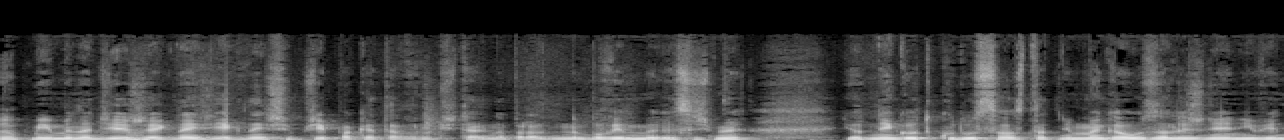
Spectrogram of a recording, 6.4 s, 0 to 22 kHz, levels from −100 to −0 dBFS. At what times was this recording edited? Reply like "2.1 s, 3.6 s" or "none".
none

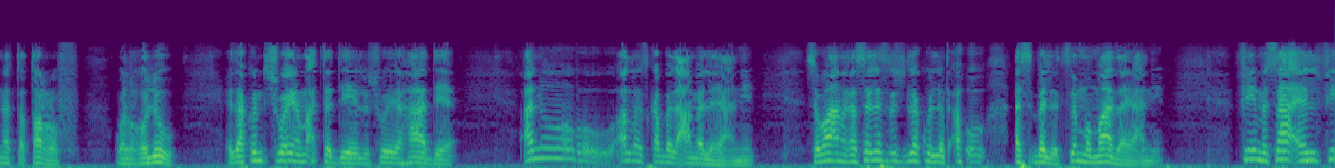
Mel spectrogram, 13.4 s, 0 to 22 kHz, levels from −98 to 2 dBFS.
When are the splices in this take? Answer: 5.8 s, 9.5 s

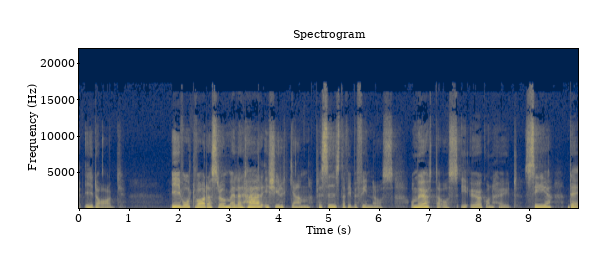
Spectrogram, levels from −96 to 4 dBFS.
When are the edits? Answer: none

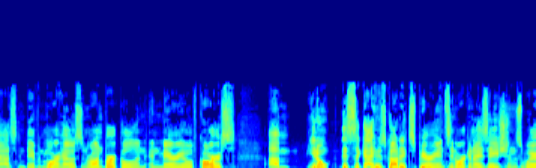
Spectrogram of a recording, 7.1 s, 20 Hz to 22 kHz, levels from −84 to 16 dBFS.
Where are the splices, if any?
none

